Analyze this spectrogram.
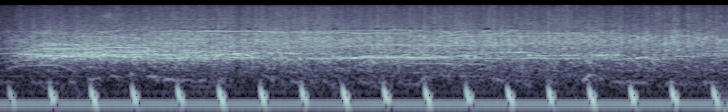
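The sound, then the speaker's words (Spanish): Applause on a radio program, a loud, sustained wall of clapping that holds steady over a regular low thumping beat. “Así que un gran aplauso para él o para ella.”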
